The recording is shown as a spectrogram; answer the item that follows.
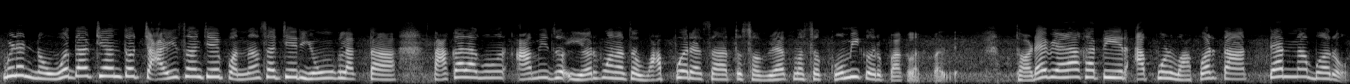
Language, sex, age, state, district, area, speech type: Goan Konkani, female, 30-45, Goa, Quepem, rural, spontaneous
